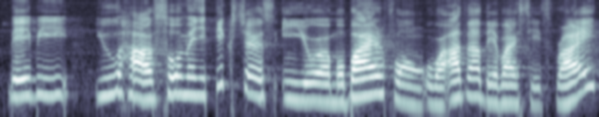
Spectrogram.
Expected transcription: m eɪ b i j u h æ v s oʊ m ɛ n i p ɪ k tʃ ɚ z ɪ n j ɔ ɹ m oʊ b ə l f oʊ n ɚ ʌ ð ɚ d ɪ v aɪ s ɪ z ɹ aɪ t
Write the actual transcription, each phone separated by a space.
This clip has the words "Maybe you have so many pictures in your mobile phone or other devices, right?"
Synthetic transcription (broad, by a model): m eɪ b i j u h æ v s oʊ m ɛ n i p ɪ k tʃ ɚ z ɪ n j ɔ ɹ m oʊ b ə l f oʊ n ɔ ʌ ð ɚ d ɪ v aɪ s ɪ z ɹ aɪ t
